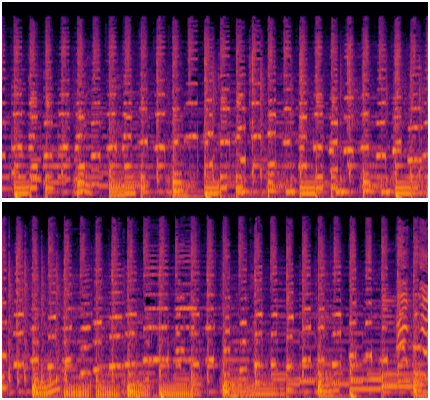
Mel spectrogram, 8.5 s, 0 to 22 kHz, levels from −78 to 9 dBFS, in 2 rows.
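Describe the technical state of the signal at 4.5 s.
At 4.5 s the signal is intact, with no audible dropout, distortion or other technical fault at that moment.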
